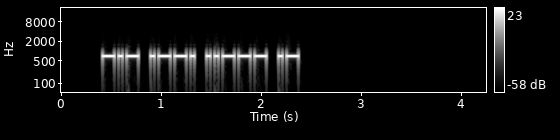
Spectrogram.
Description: Morse code, heard as a keyed tone, about 30 wpm, 700 Hz. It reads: KP2A
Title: DXCC-100 Call Signs - 4 Characters - Repeated 3x - 30wpm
